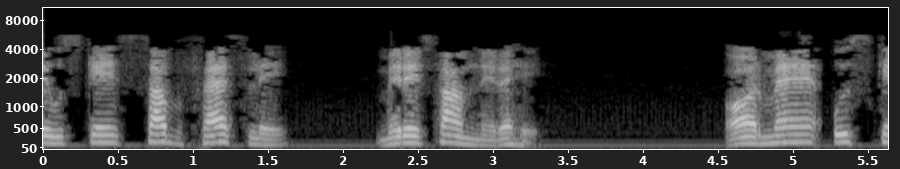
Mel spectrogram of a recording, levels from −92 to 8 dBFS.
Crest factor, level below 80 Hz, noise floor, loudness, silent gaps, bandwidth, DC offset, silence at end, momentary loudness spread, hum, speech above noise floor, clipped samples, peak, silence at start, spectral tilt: 22 dB; -66 dBFS; -59 dBFS; -22 LUFS; none; 5.8 kHz; under 0.1%; 0 s; 14 LU; none; 36 dB; under 0.1%; -2 dBFS; 0 s; -9 dB/octave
